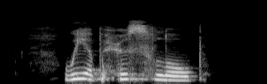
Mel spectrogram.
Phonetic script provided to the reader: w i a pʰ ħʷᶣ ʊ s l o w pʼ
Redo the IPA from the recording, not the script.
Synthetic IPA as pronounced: w i a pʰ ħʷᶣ ʊ s l o w pʼ

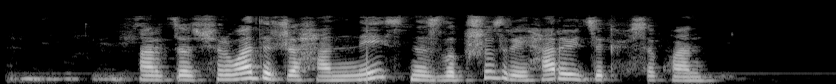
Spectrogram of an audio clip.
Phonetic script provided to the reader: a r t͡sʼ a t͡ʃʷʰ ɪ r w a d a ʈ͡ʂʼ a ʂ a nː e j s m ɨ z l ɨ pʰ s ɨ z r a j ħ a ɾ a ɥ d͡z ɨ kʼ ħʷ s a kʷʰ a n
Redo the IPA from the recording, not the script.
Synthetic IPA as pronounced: a r t͡sʼ a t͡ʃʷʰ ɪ r w a d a ʈ͡ʂʼ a ħ a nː e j s n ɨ z l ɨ pʰ ʂ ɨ z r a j ħ a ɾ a ɥ d͡z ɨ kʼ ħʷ s a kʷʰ a n

